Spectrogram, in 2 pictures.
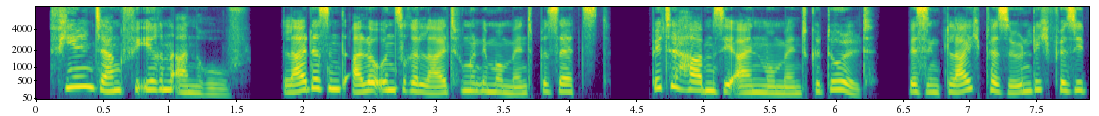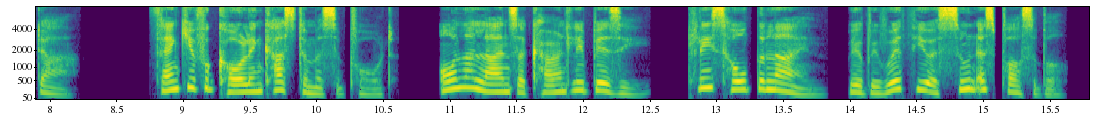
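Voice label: german interactive voice response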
